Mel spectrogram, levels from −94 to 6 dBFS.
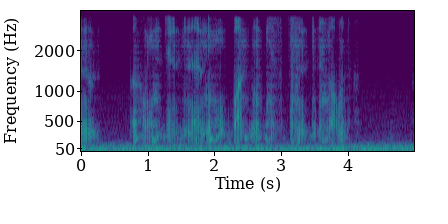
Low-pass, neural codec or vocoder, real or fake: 3.6 kHz; autoencoder, 22.05 kHz, a latent of 192 numbers a frame, VITS, trained on many speakers; fake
